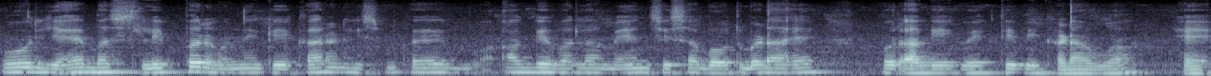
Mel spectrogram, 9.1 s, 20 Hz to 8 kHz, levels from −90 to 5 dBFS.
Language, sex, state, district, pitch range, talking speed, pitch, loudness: Hindi, male, Rajasthan, Bikaner, 115-125 Hz, 145 wpm, 120 Hz, -22 LUFS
